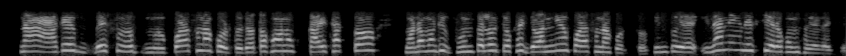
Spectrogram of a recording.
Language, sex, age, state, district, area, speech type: Bengali, female, 45-60, West Bengal, Nadia, rural, conversation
